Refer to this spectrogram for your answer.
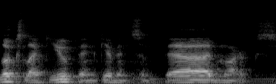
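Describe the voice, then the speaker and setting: Putting on a character voice, a man speaks at a fairly slow pace, fairly low in pitch, with fairly even intonation. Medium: read story. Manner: warm, gentle.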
